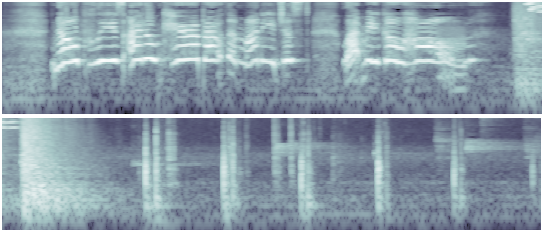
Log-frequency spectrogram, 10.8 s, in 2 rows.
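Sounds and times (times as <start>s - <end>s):
speech: 0.5s - 5.4s
door shutting with heavy thud: 5.1s - 7.1s.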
